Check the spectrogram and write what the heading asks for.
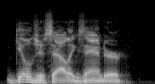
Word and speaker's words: Gilgeous-Alexander: And Shai Gilgeous-Alexander wrapped up one of the great individual seasons in NBA history. – Hard G, soft G.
